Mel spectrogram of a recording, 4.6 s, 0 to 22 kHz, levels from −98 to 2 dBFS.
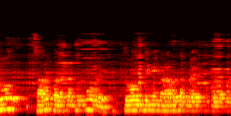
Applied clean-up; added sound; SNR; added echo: classical method WPE with log-MMSE.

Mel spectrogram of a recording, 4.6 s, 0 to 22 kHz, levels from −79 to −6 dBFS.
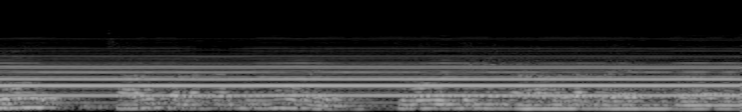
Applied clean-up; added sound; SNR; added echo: none; Wind instrument, woodwind instrument; -3 dB; reverberation time 0.9 s.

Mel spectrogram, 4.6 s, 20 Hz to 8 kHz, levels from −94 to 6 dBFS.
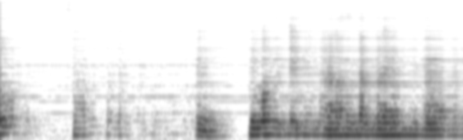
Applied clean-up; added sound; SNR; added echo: neural mask model DeepFilterNet 3.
